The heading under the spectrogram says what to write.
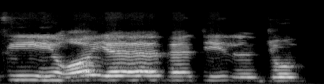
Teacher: Wakaf pada ba yang bersabdu. Jadi jelaskan sabdunya dulu kemudian baru kita qalqalahkan.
